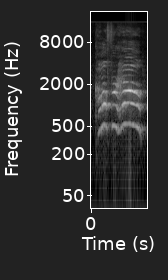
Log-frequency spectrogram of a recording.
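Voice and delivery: high, loud panicked cry. A narrator's reading. Bibi thinks Max fell in, crying out. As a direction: cry out for help in storybook panic. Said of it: "cried Bibi".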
